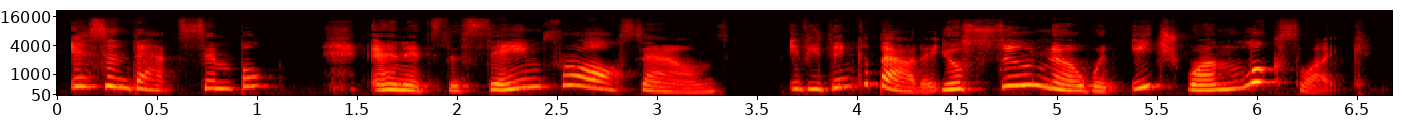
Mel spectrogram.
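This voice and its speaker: A woman's voice: high voice, big pitch swings, a little slow, voice pushed up. A woman reading a storybook as a fussy, imperious, wistful female keeper of sounds, with dramatic, bossy emphasis. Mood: brisk explaining.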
